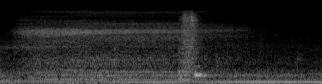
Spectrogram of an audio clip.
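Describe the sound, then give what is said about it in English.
A single deep inhale taken during a guided breathing and relaxation exercise, one short, breathy rush of air rising out of a quiet background hum. “Deep inhale.”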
